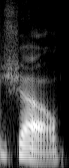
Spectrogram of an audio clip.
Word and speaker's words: Xiao: General Shiao.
